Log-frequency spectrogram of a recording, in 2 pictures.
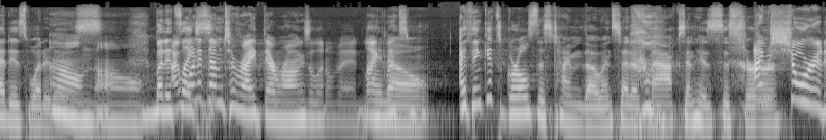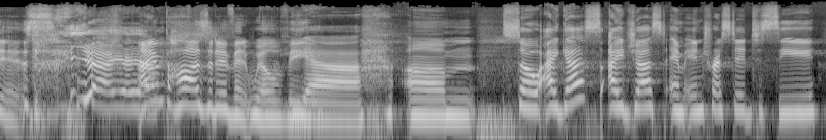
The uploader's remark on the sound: our first-ever LIVE episode, recorded at the She Podcasts Live conference in Scottsdale, Arizona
